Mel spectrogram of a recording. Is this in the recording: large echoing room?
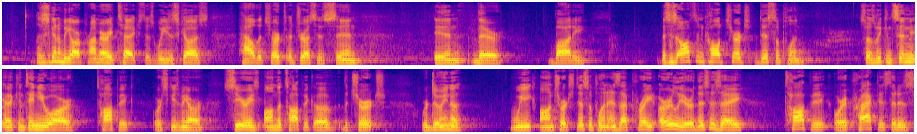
yes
